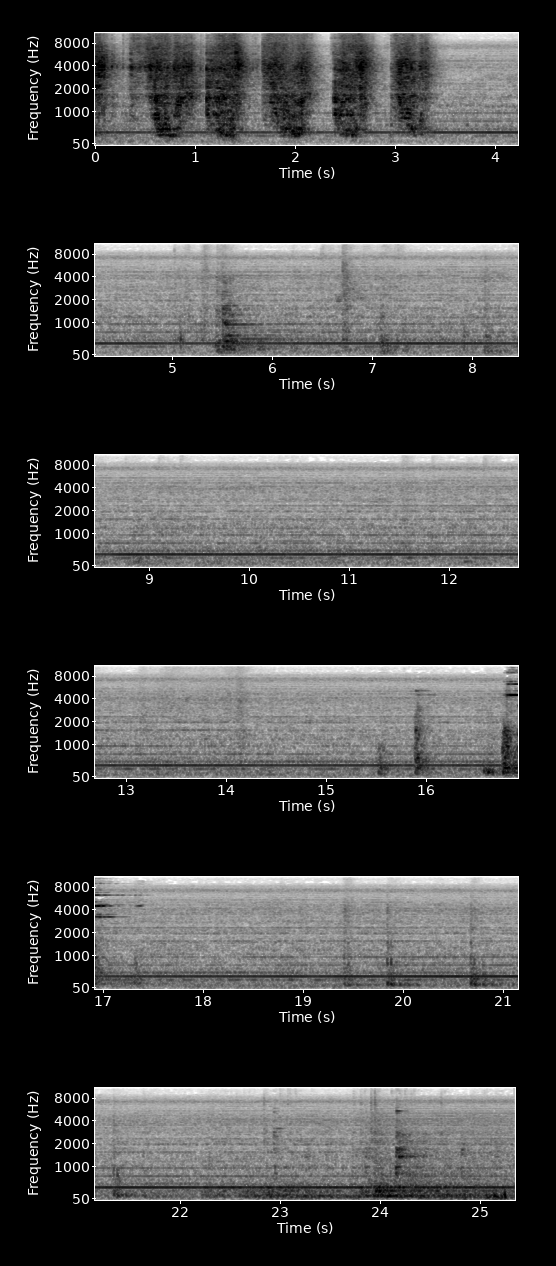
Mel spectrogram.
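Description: Steady electric hum from workshop machinery, with loud rough rubbing and scraping for the first few seconds and a few short knocks later, the loudest about two-thirds of the way through.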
